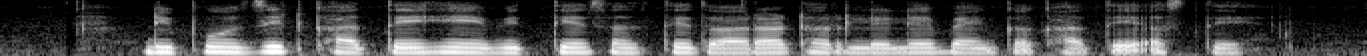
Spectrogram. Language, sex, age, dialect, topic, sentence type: Marathi, female, 36-40, Varhadi, banking, statement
